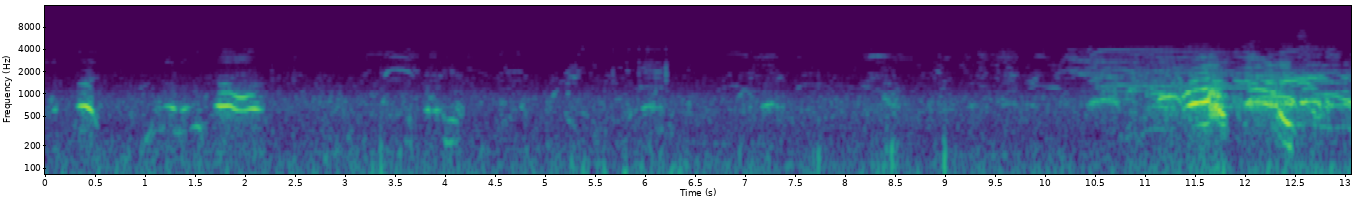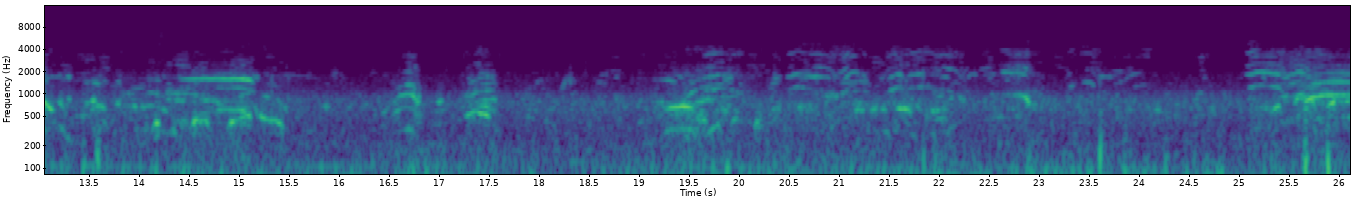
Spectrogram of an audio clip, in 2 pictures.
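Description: Young players shout and call out across an open field outdoors.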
